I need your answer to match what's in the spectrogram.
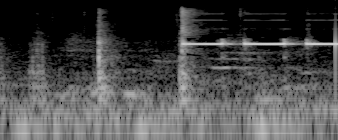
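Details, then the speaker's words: Yamaha NMax with plug-and-play Android WiFi keyless alarm in safe mode and power-saving mode: three loud sharp high beeps right after ignition switched on, confirming alarm still armed in safe mode. "Ini kan mode aman, seharusnya di kontak ini alarmnya bunyi. Ini juga akan bunyi."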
